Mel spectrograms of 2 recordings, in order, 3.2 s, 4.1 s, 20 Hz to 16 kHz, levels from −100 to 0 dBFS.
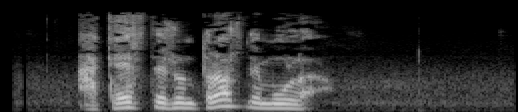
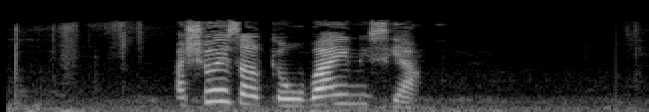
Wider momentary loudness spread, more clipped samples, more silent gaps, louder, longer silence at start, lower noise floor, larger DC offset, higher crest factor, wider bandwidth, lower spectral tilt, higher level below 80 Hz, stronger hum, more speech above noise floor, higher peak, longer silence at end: second, 12 LU vs 26 LU; neither; neither; first, -25 LUFS vs -30 LUFS; first, 0.5 s vs 0.05 s; about the same, -63 dBFS vs -61 dBFS; neither; about the same, 20 dB vs 22 dB; first, 11 kHz vs 8.4 kHz; first, -5 dB/octave vs -2 dB/octave; second, -76 dBFS vs -56 dBFS; neither; first, 38 dB vs 31 dB; first, -8 dBFS vs -12 dBFS; first, 1.2 s vs 0.95 s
